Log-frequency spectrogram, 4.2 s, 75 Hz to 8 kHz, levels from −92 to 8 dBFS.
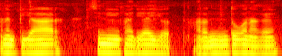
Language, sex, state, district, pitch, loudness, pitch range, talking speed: Chakma, male, Tripura, Dhalai, 100 Hz, -18 LUFS, 95-100 Hz, 125 wpm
